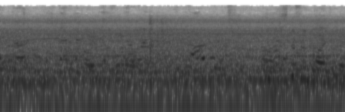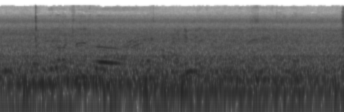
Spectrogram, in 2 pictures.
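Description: Crowd of many voices chattering and calling out at once, echoing in a large indoor arena, over a steady low mechanical hum.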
